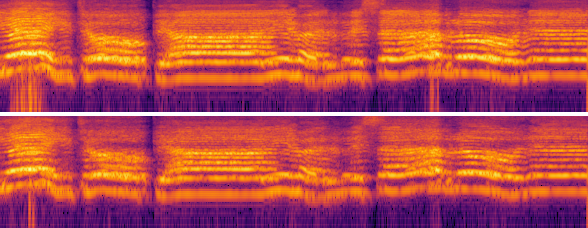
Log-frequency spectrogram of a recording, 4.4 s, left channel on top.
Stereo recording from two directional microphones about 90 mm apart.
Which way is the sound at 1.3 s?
25° left (ahead or behind).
